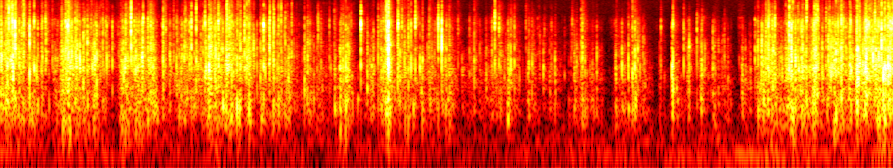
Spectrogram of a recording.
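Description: A full clear plastic bag of dry tricolore pasta is rubbed, scratched and squeezed by fingertips with long nails, close up. Dense, bright crinkling and crisp rustling of the plastic film, with the dry pasta shifting inside, runs without pause. It is loudest at the start and end and quieter in the middle.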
